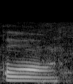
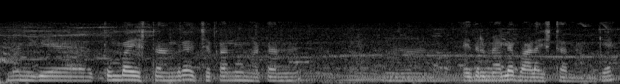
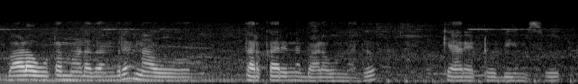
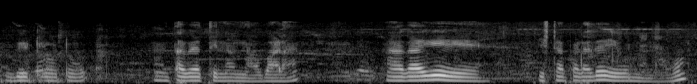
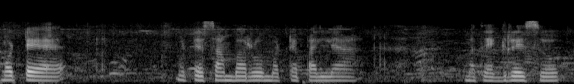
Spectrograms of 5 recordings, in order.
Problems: background sounds at intervals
